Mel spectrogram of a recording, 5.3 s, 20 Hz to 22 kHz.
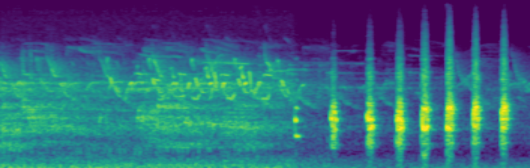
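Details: Wild Turkey gobbling during spring 2020 turkey season in Illinois, a trio of young gobblers approaching hunters' decoys. After three seconds of dense songbird chorus comes a loud series of harsh, rolling bursts, about eight in quick regular succession.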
